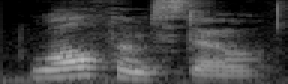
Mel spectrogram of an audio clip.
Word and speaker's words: Walthamstow: Walthamstow. Walthamstow. I would have never got that. Thank you, girl. Walthamstow.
